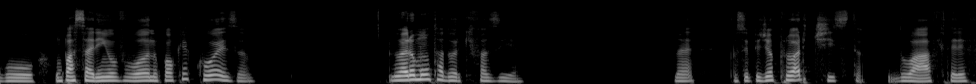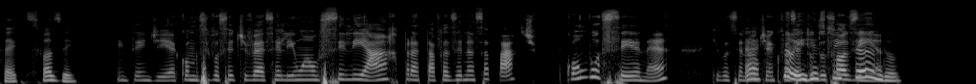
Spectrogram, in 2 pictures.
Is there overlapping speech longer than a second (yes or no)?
yes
